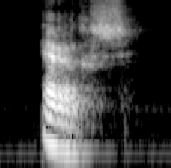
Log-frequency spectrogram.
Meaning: partitive of erg
- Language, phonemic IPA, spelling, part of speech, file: Dutch, /ˈɛrᵊxs/, ergs, adjective, Nl-ergs.ogg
